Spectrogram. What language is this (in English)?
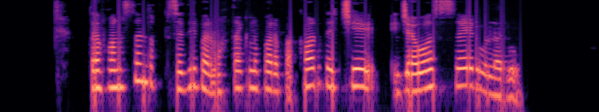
Pashto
